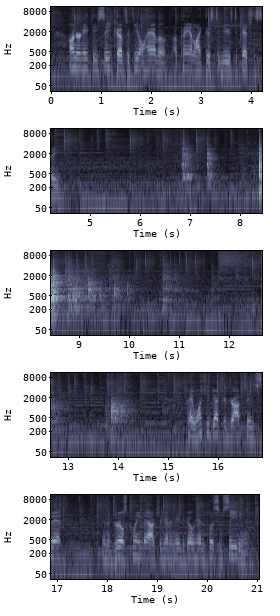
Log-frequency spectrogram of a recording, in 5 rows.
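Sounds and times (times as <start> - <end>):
background music: 0.0 - 21.0
metal tubes clanking into pan: 6.8 - 15.4.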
